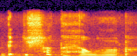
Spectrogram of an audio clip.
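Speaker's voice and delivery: hushed aside to herself; whispering. Real, not acted. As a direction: whisper it under your breath.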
